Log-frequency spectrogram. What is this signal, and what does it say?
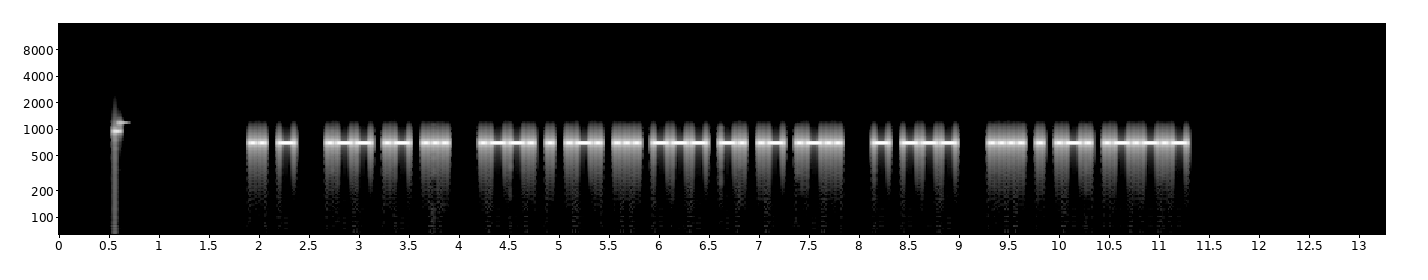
Morse code, heard as a keyed tone, about 25 wpm, 700 Hz. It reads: IT WAS PERSONAL TO HER.
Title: Sentences from Top 1000 Words - Review Part 4 - 25wpm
